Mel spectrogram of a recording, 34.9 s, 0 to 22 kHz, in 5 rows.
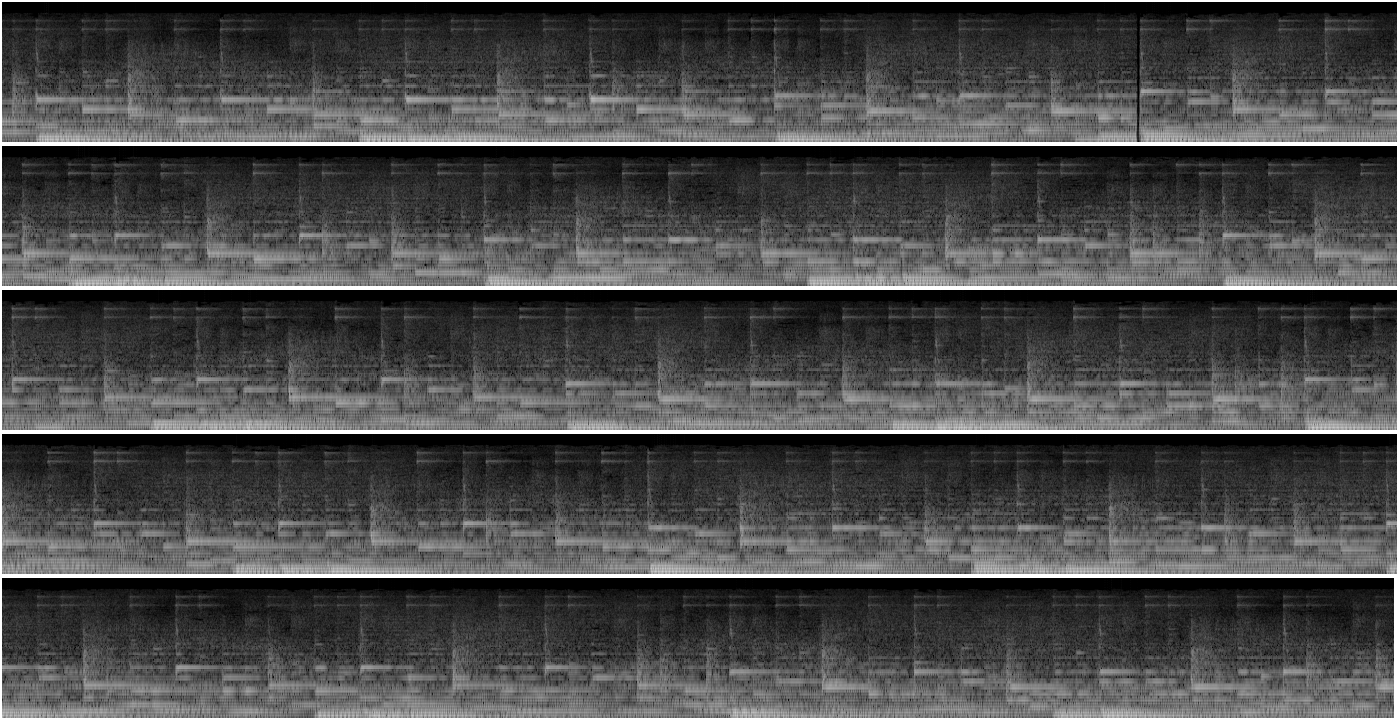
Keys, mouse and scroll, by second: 0.2-0.7 scroll down 2, 0.7 click, 1.2-2.2 scroll up 2, 2.2-3.4 scroll up 1, 3.4-3.9 scroll up 1, 3.9 click, 7.8 click, 10.0 click, 12.6-13.4 scroll up 1, 14.6 click, 19.3-19.7 scroll up 1, 19.7-20.3 middle drag, 21.1 right click, 22.1 click, 23.7-24.0 scroll down 1, 24.2-24.8 middle click, 25.0 click, 25.6 right click, 27.2 click, 28.1-28.6 scroll up 1, 28.6 right click, 29.5 click, 30.4 right click, 31.5 click, 32.1 right click, 32.7 click, 33.3-33.9 scroll down 1, 33.9 middle click, 34.4-34.7 scroll up 1.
